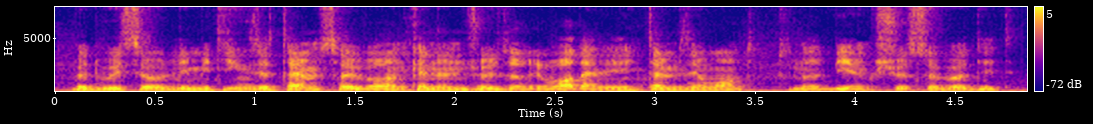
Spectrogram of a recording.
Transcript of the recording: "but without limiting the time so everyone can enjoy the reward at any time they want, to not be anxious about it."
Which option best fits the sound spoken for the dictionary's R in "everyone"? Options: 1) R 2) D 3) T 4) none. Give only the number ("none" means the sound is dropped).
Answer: 4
